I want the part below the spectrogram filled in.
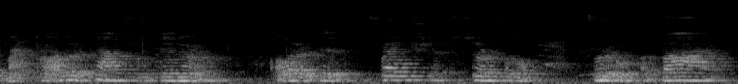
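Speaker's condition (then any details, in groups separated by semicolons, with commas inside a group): Familial dysautonomia; diagnosed in childhood, seizures as young child; no seizures now; repeated pneumonia before diagnosis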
